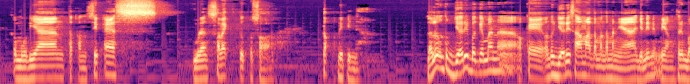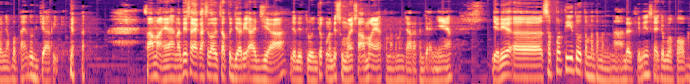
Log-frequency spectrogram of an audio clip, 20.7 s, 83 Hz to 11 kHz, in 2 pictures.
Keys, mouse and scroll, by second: 1.6 shift+s, 5.7-7.3 scroll down 2, 7.3-9.0 middle drag, 9.4-10.2 scroll up 1, 11.7-13.4 middle drag, 14.0 shift+middle click, 19.9-20.7 drag.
